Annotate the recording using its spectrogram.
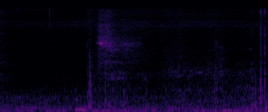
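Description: Quiet room tone with faint hand handling of a trading card, and a light tap near the end as the card is set down.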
